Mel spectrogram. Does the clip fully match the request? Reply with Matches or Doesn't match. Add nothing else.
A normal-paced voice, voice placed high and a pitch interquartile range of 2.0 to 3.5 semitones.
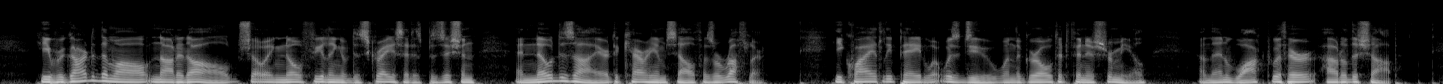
Doesn't match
